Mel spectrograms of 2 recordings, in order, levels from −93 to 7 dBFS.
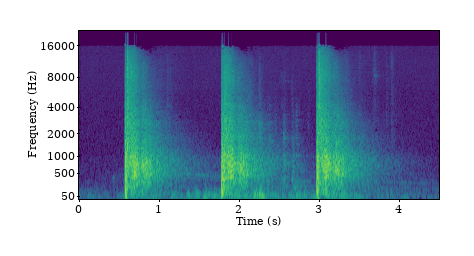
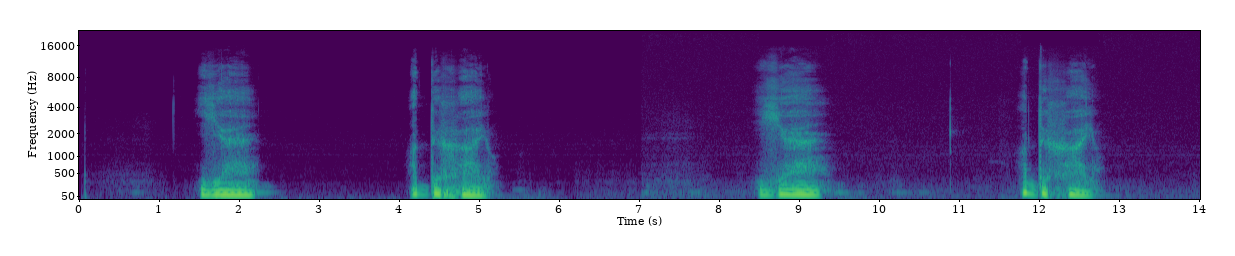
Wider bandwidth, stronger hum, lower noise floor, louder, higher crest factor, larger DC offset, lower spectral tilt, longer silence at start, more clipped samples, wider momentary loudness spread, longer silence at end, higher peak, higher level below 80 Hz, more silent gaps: first, over 20 kHz vs 11 kHz; neither; second, -56 dBFS vs -71 dBFS; first, -13 LUFS vs -25 LUFS; about the same, 16 dB vs 18 dB; neither; second, -3.5 dB/octave vs -6.5 dB/octave; second, 0.55 s vs 1.5 s; first, 0.1% vs under 0.1%; first, 20 LU vs 12 LU; second, 0.95 s vs 1.3 s; first, 0 dBFS vs -10 dBFS; second, -36 dBFS vs -30 dBFS; neither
